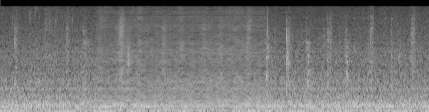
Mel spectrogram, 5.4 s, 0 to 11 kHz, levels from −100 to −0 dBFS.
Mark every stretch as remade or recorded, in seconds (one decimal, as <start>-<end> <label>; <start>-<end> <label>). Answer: 0.0-1.2 recorded; 1.2-3.3 remade; 3.3-5.4 recorded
